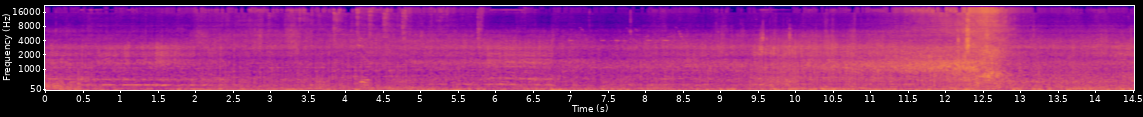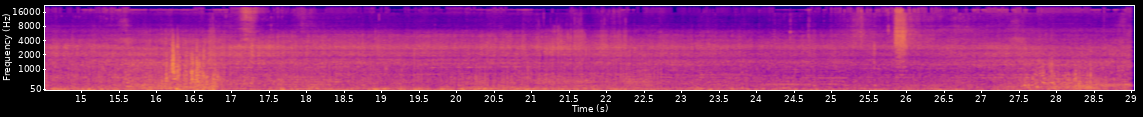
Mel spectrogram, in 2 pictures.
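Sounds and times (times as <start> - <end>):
road noise: 0.0 - 29.0
wind rush on microphone: 0.0 - 29.0
whooshes: 11.4 - 13.3.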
